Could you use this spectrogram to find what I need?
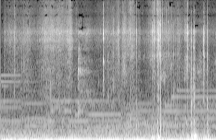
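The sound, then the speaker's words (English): A car driving on the road gives a steady low engine and road rumble throughout, with faint clicks and one brief thump near the end. “I'm driving to work”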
